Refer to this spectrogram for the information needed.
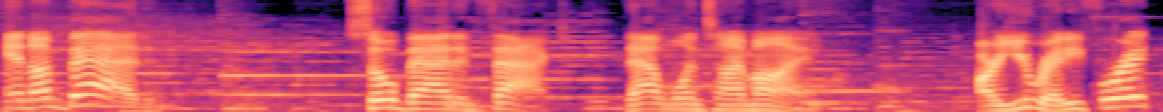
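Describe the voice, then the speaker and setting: A man's voice: high-pitched, sing-song, unhurried, pushed and bright, soft background music, heavily acted. A man voicing a boastful big bad wolf in a children's cartoon story, bragging in a theatrical way.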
